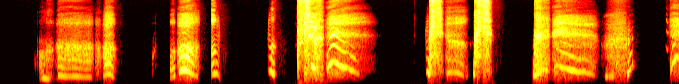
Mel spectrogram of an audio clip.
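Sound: sneeze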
